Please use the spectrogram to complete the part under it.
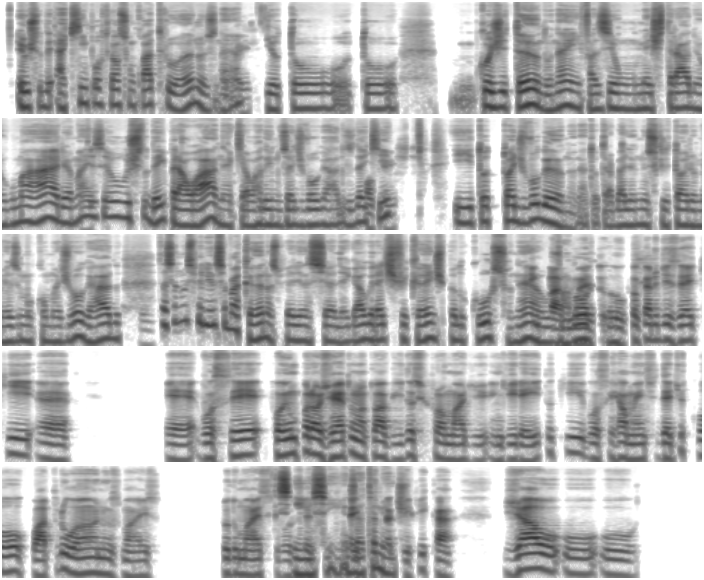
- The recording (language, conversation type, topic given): Portuguese, advice, Como posso começar a criar algo quando me sinto travado, dando pequenos passos consistentes para progredir?
- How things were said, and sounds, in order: tapping; other background noise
